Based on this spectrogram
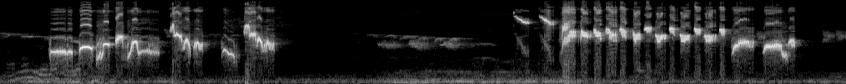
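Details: Master recording of a white-rumped shama, meant to train songbirds: a few rich warbled phrases, a quiet gap, then a fast run of sharp, evenly repeated chips and upward-sweeping whistles.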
